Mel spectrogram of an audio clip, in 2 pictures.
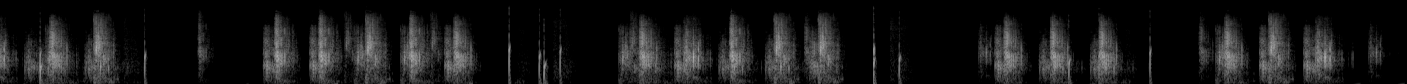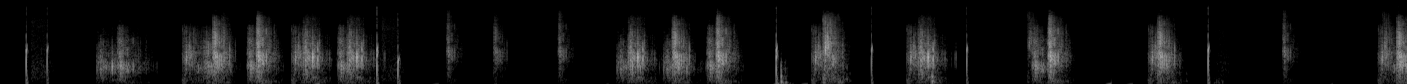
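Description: Dirt crunches in quick bursts as it is dug out, block after block.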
